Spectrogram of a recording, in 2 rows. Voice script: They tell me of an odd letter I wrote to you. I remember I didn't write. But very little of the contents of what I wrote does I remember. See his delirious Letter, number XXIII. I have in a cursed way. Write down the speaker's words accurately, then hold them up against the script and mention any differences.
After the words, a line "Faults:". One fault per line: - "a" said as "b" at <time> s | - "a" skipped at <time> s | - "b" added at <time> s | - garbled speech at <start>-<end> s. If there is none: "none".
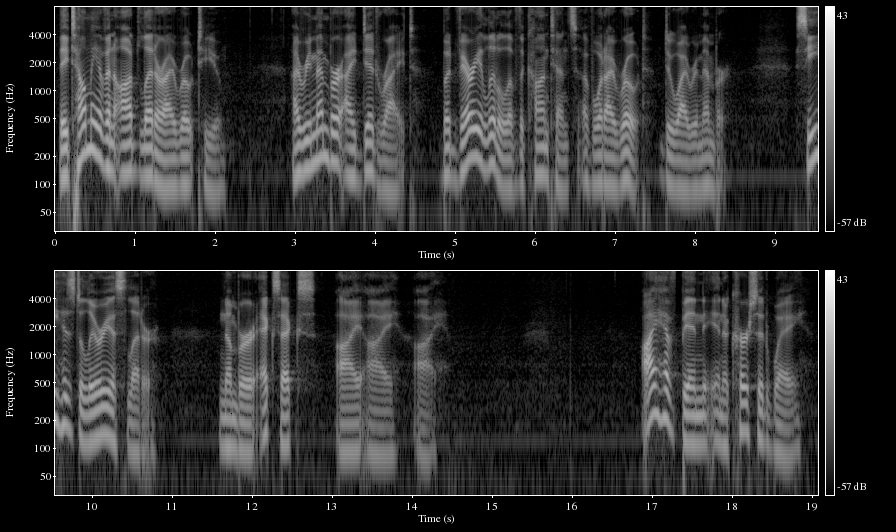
They tell me of an odd letter I wrote to you. I remember I did write. But very little of the contents of what I wrote do I remember. See his delirious Letter, number XXIII. I have been in a cursed way.
Faults:
- "didn't" said as "did" at 3.8 s
- "does" said as "do" at 7.6 s
- "been" added at 17.4 s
